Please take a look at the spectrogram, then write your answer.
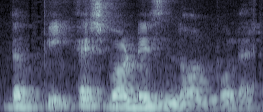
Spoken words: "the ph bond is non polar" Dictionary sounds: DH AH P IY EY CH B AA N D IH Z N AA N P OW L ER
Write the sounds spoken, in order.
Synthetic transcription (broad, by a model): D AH P IY EY CH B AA D IH Z N AA N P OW L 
